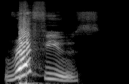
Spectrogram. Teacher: notice that there was a rise and then a fall refuse is a disposable waste material and it is a noun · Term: intonation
